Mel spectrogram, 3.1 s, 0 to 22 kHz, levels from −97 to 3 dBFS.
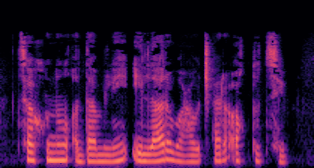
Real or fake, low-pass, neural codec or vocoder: real; 9.9 kHz; none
